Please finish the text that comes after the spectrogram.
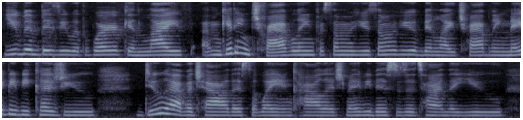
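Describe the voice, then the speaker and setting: A woman's voice: mid-range voice, little pitch movement, moderate pace, mellow. A woman with a casual, conversational delivery giving an intuitive pick-a-card reading, often circling back to rephrase her thoughts as she goes. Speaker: tarot reader, host.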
